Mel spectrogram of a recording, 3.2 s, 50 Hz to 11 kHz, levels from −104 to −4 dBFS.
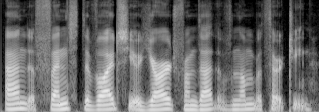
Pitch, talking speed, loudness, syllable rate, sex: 135 Hz, 205 wpm, -19 LUFS, 4.9 syllables/s, male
